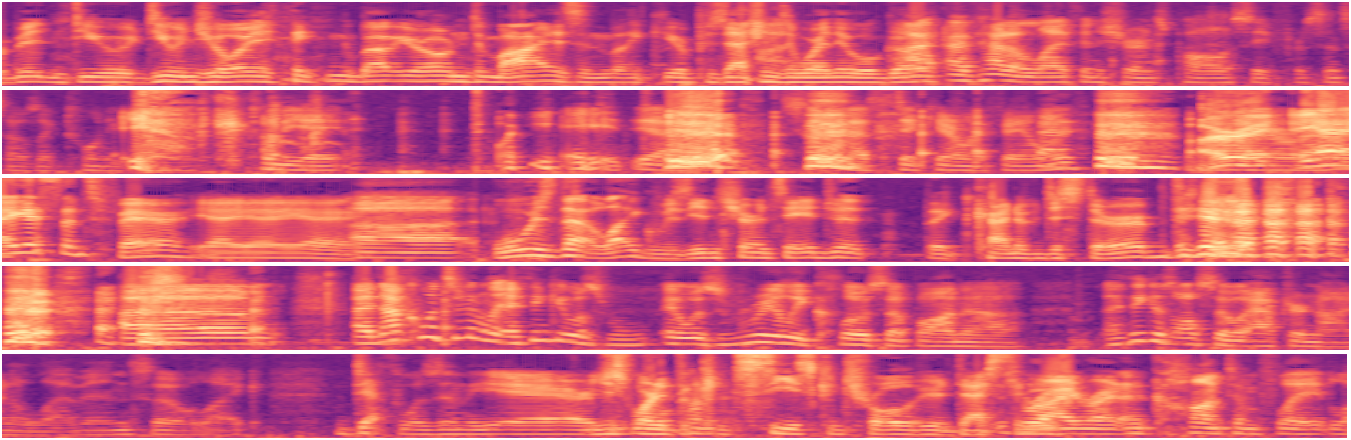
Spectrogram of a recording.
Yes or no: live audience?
no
